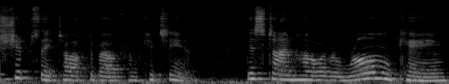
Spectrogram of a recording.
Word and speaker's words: Chittim: For the ships of Chittim, pronounced Kittim, shall come against him.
